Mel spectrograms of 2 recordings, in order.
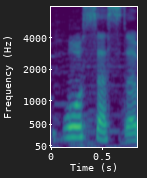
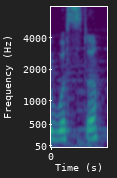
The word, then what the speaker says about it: Worcester: that one I never got cuz it literally is spelled Wares it's the same as the town War cester but you say Worcester and Wester I know go figure are you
